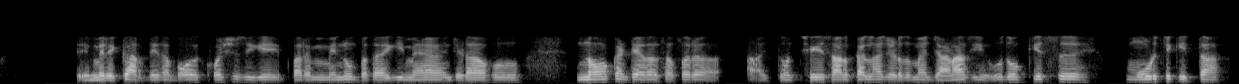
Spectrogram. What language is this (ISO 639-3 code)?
pan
